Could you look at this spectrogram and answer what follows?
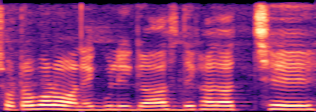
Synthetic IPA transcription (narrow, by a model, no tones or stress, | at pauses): oʈobɔɽoɔnekɡuliɡasd̪ekʰad͡ʑatːɕʰe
